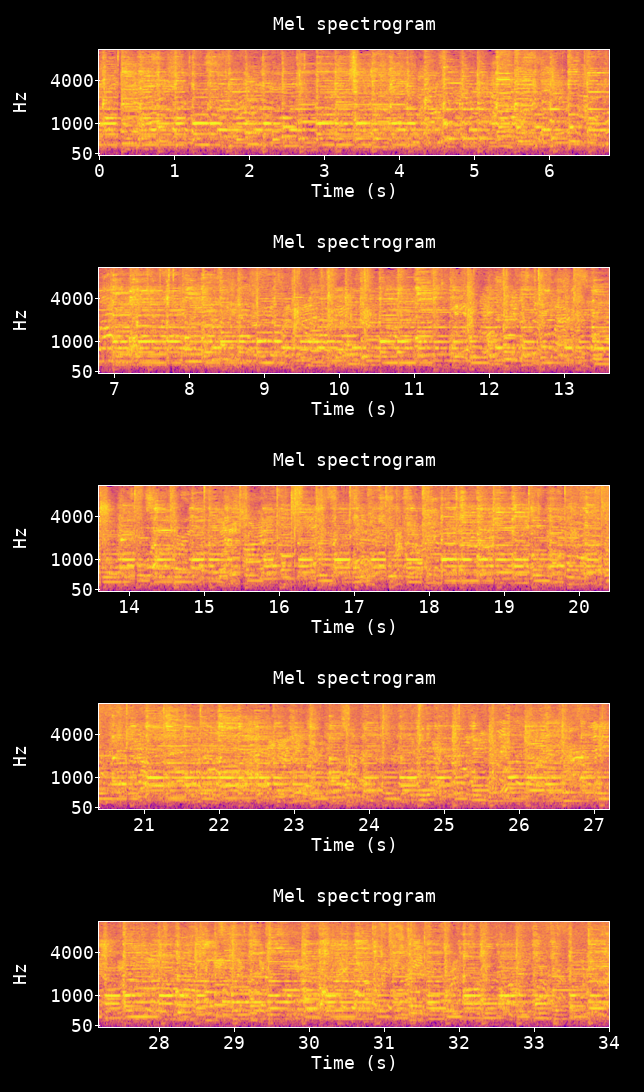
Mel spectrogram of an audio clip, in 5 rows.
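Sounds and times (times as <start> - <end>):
banjo tune: 0.0 - 34.0.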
